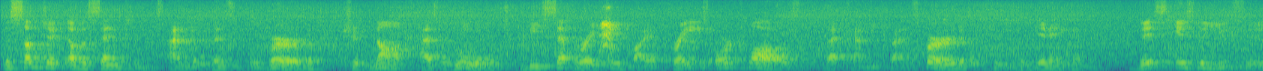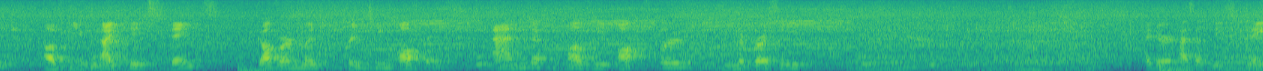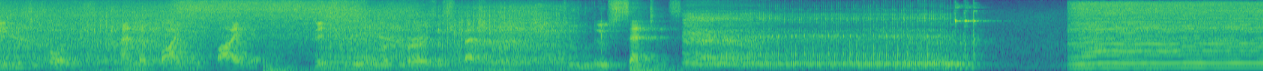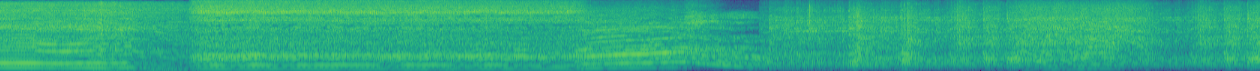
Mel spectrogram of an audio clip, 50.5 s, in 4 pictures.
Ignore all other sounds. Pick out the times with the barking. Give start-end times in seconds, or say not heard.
5.0-6.5.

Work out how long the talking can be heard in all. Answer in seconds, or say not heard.
29 s.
